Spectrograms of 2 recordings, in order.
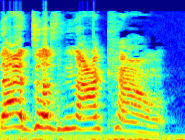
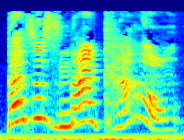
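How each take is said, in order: First: Slow, each word weighted; "That does not count" spelled out slowly; slow firm protest. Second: "not" punched, said slowly and higher; stress on NOT. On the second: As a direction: hit "not" hard and slowly. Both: Real, not acted.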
